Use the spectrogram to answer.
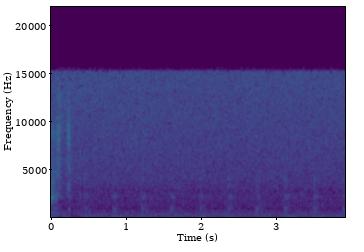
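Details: Harbor Breeze Crosswinds ceiling fan on high speed: light steady ticks two to three per second over soft fan hum, from a badly wobbling fan.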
